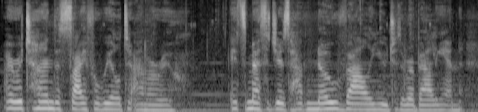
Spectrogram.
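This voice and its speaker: A woman playing a determined, troubled young female adventurer in a video game cutscene, speaking earnestly and with measured thought. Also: fairly low pitch, fairly even intonation, darkish tone, close to an everyday voice. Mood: solemn. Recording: game cutscene with music behind.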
